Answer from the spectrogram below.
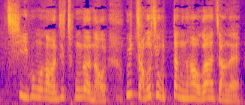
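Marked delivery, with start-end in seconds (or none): none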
